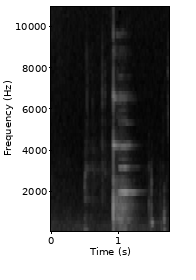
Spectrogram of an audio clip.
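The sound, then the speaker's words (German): A single bright clink of glasses touching in a toast, ringing briefly and fading, with a few faint soft knocks around it in otherwise quiet surroundings. “Zum Wohl.”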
